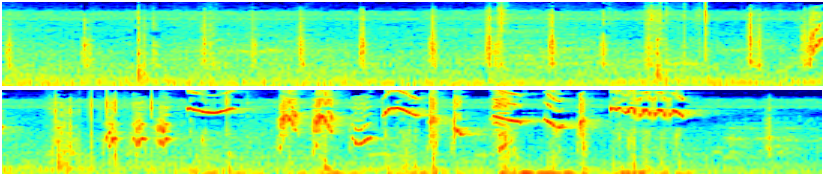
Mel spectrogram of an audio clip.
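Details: Caged, very tame pet bulbul in full song: irregular sharp clicks and ticks build into loud, quick high whistled notes with swooping, wavering phrases toward the end.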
